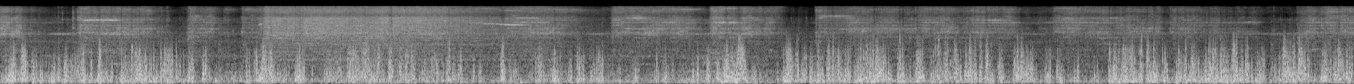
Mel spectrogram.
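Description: Old GE diesel locomotive running along curving mountain track, heard from its front platform: a loud, steady rattle and clatter of wheels on rail, with a brief high squeal about five seconds in.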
